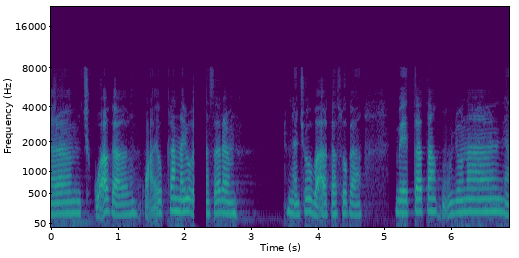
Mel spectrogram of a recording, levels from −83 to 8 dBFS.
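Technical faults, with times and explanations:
Throughout: Opus compression. The speech sounds grainy and rough rather than swirly. Every band keeps its energy, but with few bits the fine detail is replaced by folded copies of lower bands or by noise. Nothing remains above 8.2 kHz, which fits a wideband setting at a low rate of about 16 kbps, and the likely cause is an Opus encoder in its CELT mode. A spectrogram shows a hard ceiling at 8.2 kHz and speckled, noise-filled bands below it.
2.14 to 2.33 s: playback stall. The speech cuts off in mid-flow and the output falls to silence for about 190 ms, then resumes. The likely cause is the player running out of buffered data or its thread being blocked until it recovered. On a waveform this appears as a flat line between 2.14 and 2.33 s with abrupt edges on both sides. A spectrogram shows a clean vertical gap across all frequencies.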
